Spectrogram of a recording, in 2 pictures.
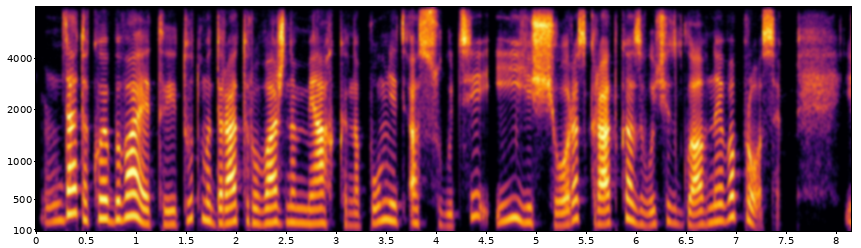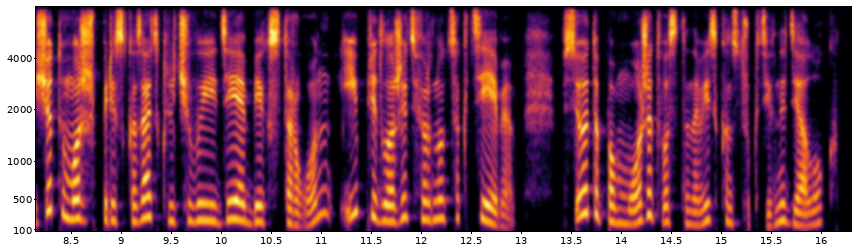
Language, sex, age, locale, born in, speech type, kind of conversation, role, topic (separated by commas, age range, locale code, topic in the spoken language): Russian, female, 30-34, ru-RU, Belarus, read, expert-assistant, expert, Как договариваться о снижении углеродного следа на работе без ссор?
